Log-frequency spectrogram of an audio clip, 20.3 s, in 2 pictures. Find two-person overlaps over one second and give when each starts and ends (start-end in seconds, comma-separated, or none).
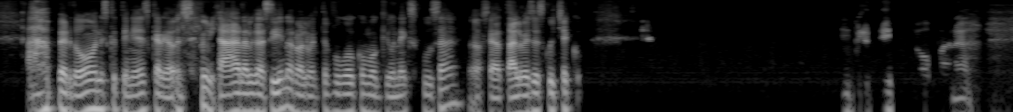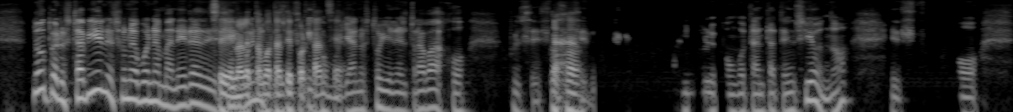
12.3-13.6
